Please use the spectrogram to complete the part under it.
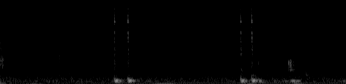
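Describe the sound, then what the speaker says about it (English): A few quick keystrokes on a computer keyboard in two short bursts, faint and close in a quiet room, with no voice. "I'm going to type in emission."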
